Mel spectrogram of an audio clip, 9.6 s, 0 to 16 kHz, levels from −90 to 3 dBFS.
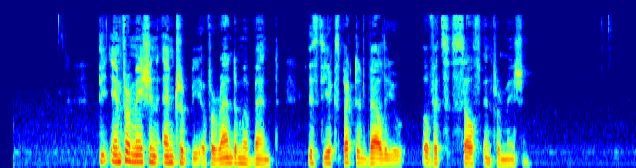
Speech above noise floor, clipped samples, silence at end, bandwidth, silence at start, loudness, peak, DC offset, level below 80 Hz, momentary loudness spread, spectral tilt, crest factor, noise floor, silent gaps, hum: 50 dB; under 0.1%; 1.65 s; 11.5 kHz; 1.5 s; -19 LUFS; -2 dBFS; under 0.1%; -54 dBFS; 12 LU; -6.5 dB/octave; 18 dB; -68 dBFS; none; none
